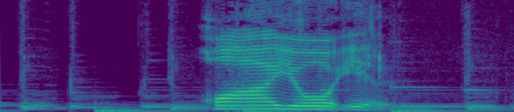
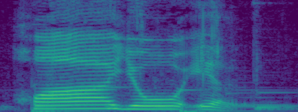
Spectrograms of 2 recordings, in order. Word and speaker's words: 화요일: HWAYOIL. HWAYOIL. This is composed of 3 syllables. The first syllable is hwa, second syllable is yo, and third syllable is il.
